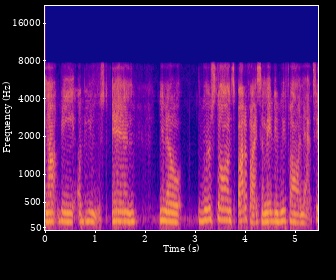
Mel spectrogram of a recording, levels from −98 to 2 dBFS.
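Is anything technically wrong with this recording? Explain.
Yes. Speex codec damage runs through the whole speech clip. The sound points to a very low rate, near 6 kbps, which leaves this CELP coder too few bits for the excitation, so the speech turns heavily hoarse and noisy, with nothing above 7.7 kHz.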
